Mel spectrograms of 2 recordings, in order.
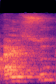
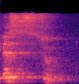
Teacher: Parce que c'est une lettre solaire. Donc c'est pas al-souk, c'est es-souk.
